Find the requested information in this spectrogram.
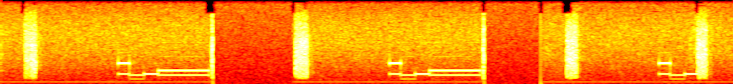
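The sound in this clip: Telephone dialing tones repeat in three identical cycles: each opens with a short noisy burst, then a run of stepped electronic beeps of shifting pitch, and ends in a sharp click.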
